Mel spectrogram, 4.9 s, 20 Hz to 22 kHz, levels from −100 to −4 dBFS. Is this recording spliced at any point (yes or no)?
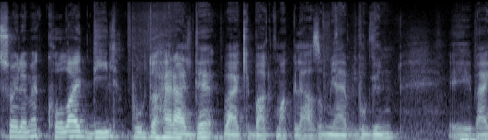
yes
